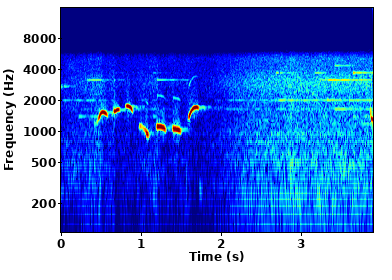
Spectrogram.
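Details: Back-yard butcherbird singing a short fluted phrase of about eight clear whistled notes, rising then dipping, over in under two seconds, followed by quiet hiss.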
